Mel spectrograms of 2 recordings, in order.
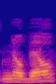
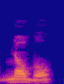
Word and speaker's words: Nobel: you're saying well done it's nobel prize not uh noble so make sure you learn how to pronounce that next up is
